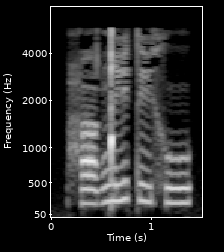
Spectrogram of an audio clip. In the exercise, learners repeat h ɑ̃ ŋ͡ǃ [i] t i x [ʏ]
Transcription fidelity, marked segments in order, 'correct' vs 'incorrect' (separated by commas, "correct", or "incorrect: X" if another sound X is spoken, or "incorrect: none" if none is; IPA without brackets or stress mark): correct, incorrect: u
